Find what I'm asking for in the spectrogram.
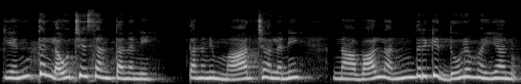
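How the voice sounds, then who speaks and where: A woman's voice: sits high, measured pace, warm tone. A woman voicing a heartbroken young wife who speaks while crying. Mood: despairing.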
